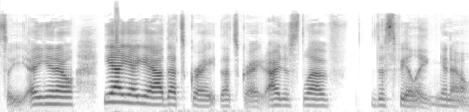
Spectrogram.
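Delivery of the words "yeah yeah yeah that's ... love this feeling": dripping with heavy sarcasm. Acting out a reaction to hearing that hardship helps you heal: mock sarcastic. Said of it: "very sarcastically".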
